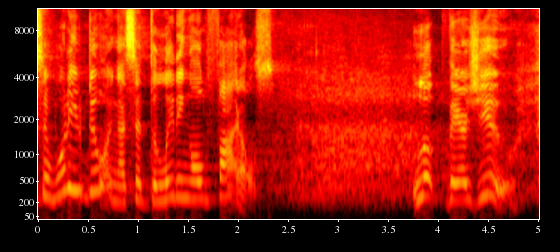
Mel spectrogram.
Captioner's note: audience laughs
